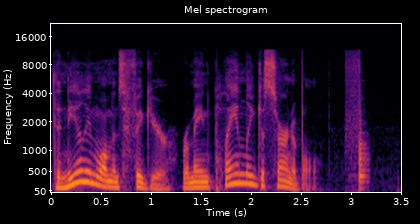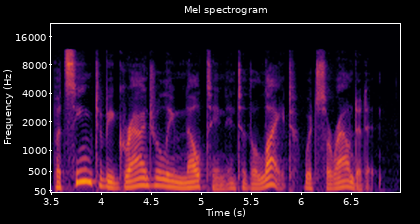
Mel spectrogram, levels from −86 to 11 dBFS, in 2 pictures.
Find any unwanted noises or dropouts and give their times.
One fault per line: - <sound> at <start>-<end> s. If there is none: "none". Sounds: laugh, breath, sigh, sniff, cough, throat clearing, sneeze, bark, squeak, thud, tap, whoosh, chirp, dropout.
- thud at 2.9-3.2 s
